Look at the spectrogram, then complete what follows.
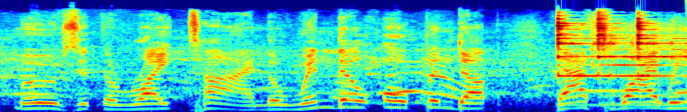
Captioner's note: bell rings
